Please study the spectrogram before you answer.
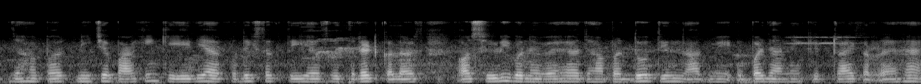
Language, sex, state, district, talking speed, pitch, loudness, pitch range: Hindi, male, Jharkhand, Jamtara, 195 wpm, 135 Hz, -23 LUFS, 125-140 Hz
